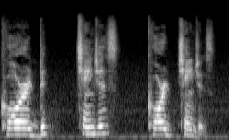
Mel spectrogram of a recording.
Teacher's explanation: So what happens is this ch sound makes the D sound weak. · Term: D sound is really weak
